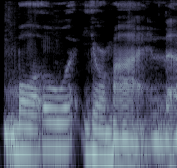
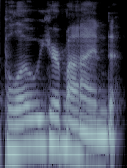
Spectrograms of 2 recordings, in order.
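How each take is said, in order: First: Very slow, low "Blow your mind"; drawn-out low echo for effect; mock-mystical echo. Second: Said in the usual way. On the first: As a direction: draw out each word low and slow. Echoes own phrase for effect.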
